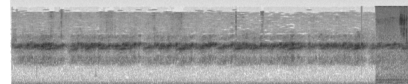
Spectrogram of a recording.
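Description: A dense chorus of many frogs calling together, a steady high-pitched mass of sound that cuts off abruptly near the end.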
